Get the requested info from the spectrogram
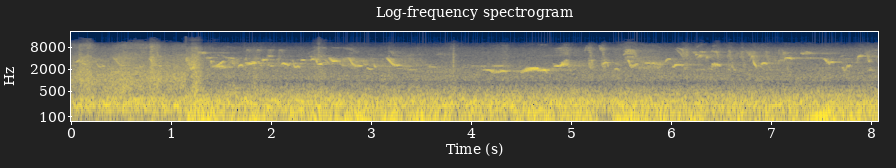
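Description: Small birds chirping and calling many times in short notes over a steady low rushing background.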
